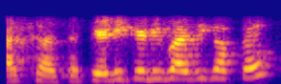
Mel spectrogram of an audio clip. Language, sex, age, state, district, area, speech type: Sindhi, female, 18-30, Gujarat, Kutch, urban, conversation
